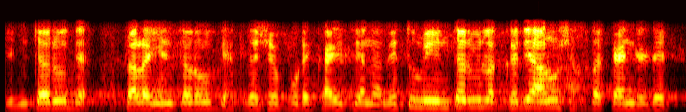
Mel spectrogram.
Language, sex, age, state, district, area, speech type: Marathi, male, 60+, Maharashtra, Ahmednagar, urban, conversation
